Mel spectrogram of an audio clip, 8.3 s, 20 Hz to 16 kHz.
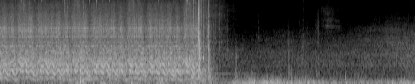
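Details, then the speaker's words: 1968 Mustang after sitting 8 years, new battery and fuel line bypassed from tank to pump: about four seconds of cranking at roughly 2.5 turns a second with no firing; owner suspects insufficient fuel, gummed carb or bad accelerator pump. "Okay guys, we got no noises coming, but I don't know if it's pushed enough fuel up there."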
